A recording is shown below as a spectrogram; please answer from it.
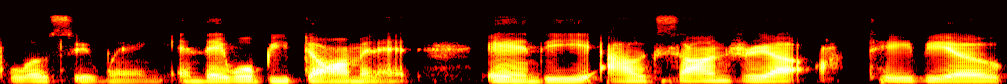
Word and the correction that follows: Ocasio: Cortez, I can't pronounce her. – Ocasio. – Name. Ocasio. Thank you very much.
